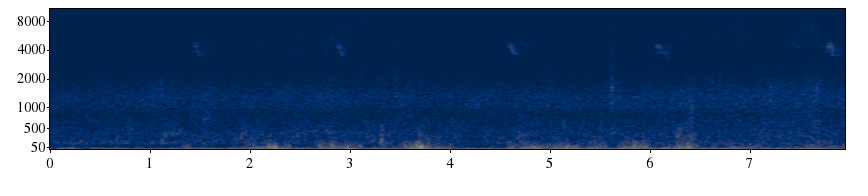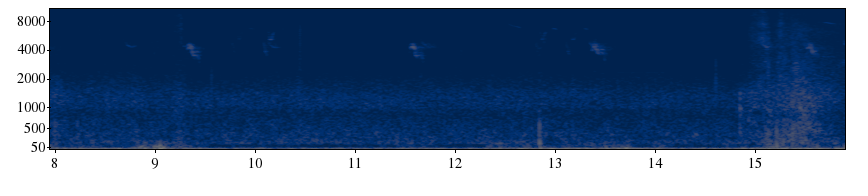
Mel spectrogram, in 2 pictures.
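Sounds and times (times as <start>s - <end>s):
bird chirping: 11.5s - 13.8s, 15.1s - 15.9s.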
